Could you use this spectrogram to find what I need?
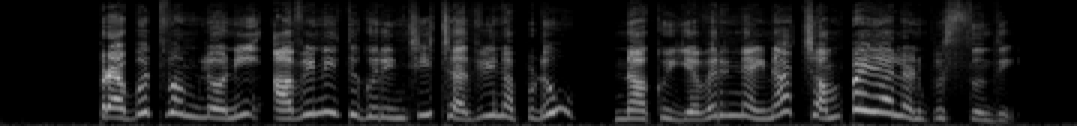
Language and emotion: Telugu, angry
